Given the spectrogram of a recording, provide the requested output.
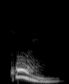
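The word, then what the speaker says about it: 꿈: You pronounce it as strong but not overacting. Walang dapat H na sound. Okay, dapat strong. Ku. Kum. Kum. Strong but not aspirated.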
